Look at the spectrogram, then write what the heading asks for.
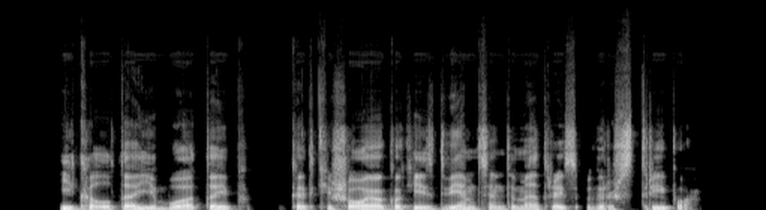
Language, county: Lithuanian, Vilnius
